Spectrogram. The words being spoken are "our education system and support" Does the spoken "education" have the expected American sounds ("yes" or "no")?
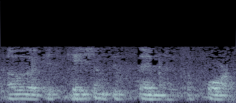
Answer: yes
